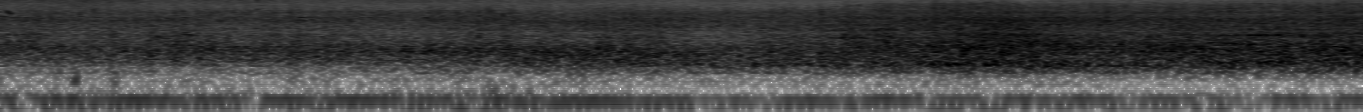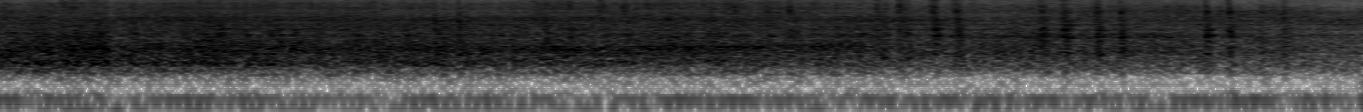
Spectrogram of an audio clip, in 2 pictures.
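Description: Train running along the line, a steady rush that grows louder through the middle and eases off, with a run of wheel clicks near the end.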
